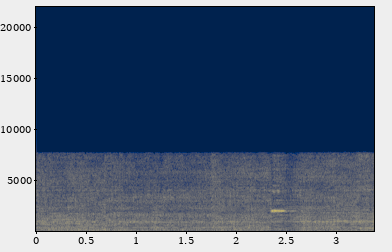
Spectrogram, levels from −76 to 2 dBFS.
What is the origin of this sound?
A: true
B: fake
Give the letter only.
B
